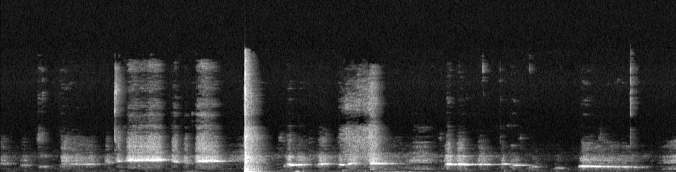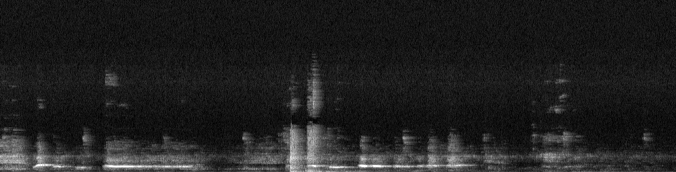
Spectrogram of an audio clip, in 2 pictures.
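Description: A man whistling a slow tune, one held note after another. A sharp knock sounds about three seconds in, and another about twelve seconds in.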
